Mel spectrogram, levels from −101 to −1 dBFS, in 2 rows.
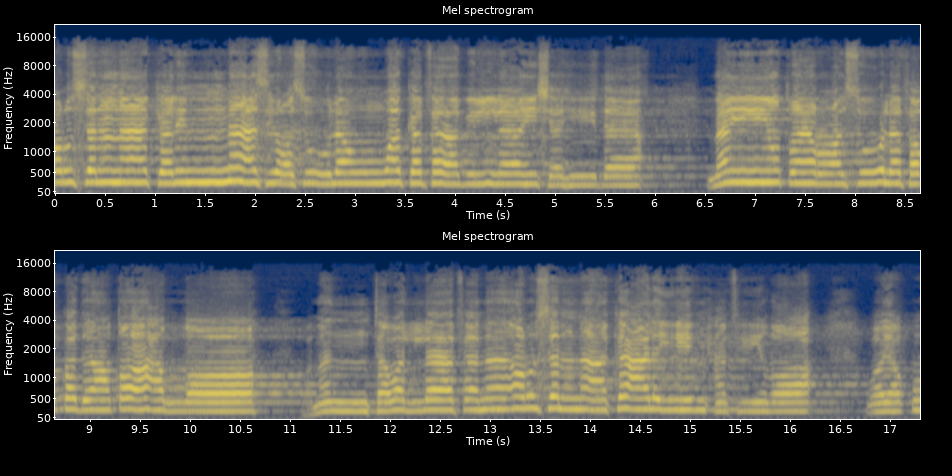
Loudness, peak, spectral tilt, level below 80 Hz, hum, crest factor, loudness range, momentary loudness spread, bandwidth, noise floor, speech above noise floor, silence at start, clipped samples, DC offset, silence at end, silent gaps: -16 LUFS; -2 dBFS; -2.5 dB/octave; -58 dBFS; none; 14 dB; 3 LU; 11 LU; 15 kHz; -41 dBFS; 24 dB; 0 s; under 0.1%; under 0.1%; 0 s; none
